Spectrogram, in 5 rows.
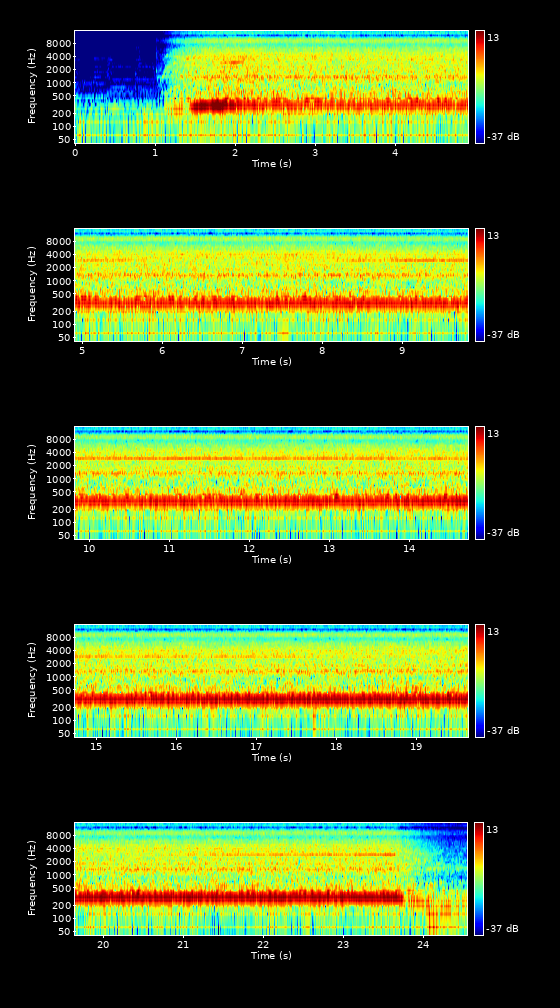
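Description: A TESUP Atlas X 750 W vertical-axis wind turbine spins up about two metres away, giving a loud, steady mechanical whir with a sustained tonal hum that holds level for over twenty seconds before easing off at the end.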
